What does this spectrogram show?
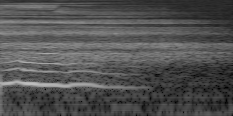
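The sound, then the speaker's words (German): A single long, voiced exhale through the mouth after a deep breath in through the nose, a deep audible sigh that starts fairly loud and trails off gradually over a couple of seconds, heard alone. “Und ich mag, dass du jetzt zum Beginn der Folge, sofern du nicht gerade Auto fährst, mal kurz die Augen schließt, dich mal bequem hinsetzt und dann mal einen tiefen Atemzug nimmst, durch die Nase ein mit einem Geräusch durch den Mund aus.”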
